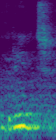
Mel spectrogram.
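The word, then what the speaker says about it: bridge: नो में के is silent, ब्रिज ब्रिज में डी इज साइलेंट, ऑनेस्ट में एज, ऑनर में एज एंड आंसर में डब्ल्यू, डब्ल्यू क्या है इसमें साइलेंट है।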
